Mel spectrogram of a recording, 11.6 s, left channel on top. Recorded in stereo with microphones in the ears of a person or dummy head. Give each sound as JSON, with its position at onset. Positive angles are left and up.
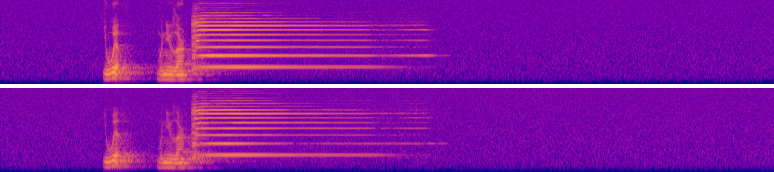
{"t": 1.5, "sound": "a man speaking", "side_deg": 80, "distance_m": 1.3}
{"t": 2.9, "sound": "a violin", "side_deg": -5, "distance_m": 3.5}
